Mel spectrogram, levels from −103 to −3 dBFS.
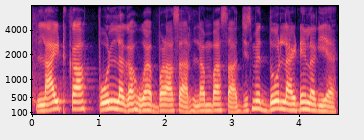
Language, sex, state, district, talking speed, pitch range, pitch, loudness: Hindi, male, Jharkhand, Garhwa, 185 wpm, 155-195 Hz, 165 Hz, -13 LUFS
